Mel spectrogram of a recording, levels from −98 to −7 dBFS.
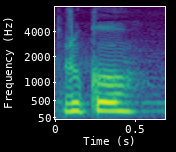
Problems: constant background noise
